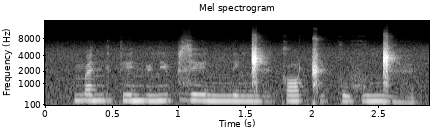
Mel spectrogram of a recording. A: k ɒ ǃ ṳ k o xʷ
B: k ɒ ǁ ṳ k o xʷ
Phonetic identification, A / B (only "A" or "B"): B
